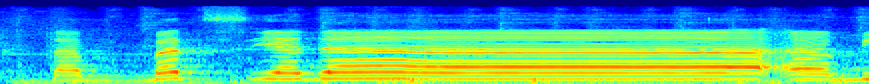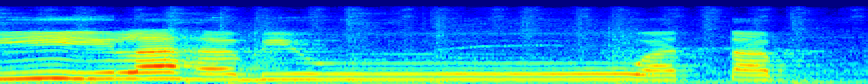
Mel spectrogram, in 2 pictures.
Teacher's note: Diingat-ingat bukan sukun asli. Cara membaca kolkola kubro dengan memantulkan suara dari makhraj hurufnya dengan pantulan yang kuat dan mantap.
